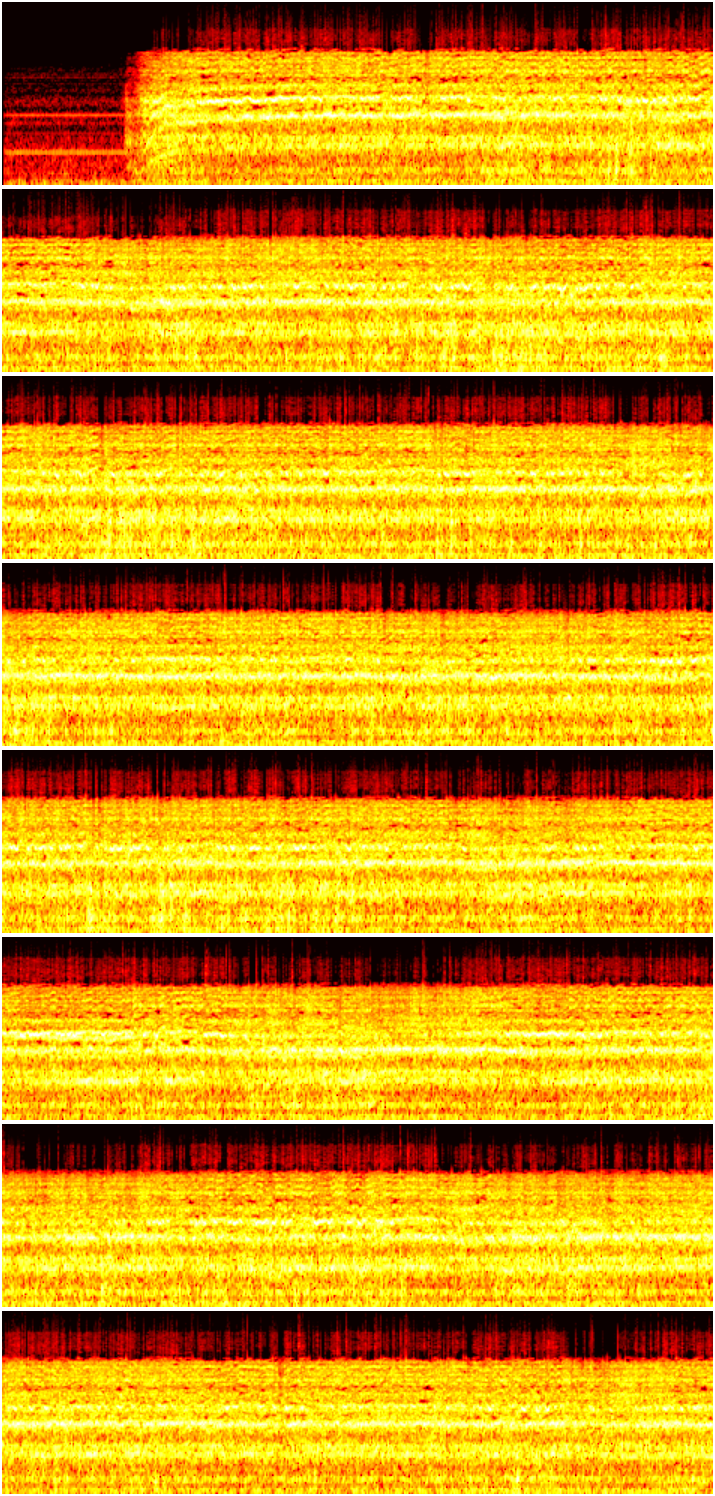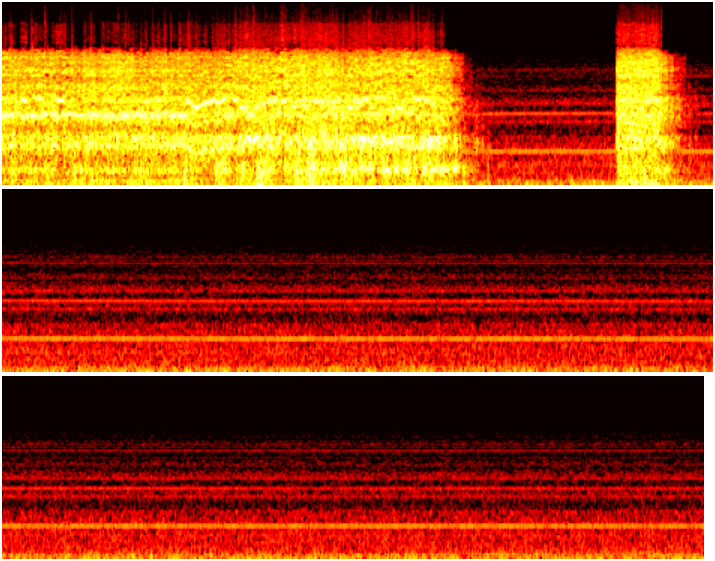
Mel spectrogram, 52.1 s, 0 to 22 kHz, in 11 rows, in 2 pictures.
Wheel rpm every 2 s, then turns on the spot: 90, 230, 230, 230, 230, 240, 230, 230, 230, 230, 230, 230, 220, 220, 220, 220, 230, 230, 230, 240, 160, 40, 0, 0, 0, 0.
none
